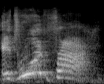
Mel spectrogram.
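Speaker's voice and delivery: put-on shrill, very high yell, shouted upward. Speaker recounts yelling up the stairs over a fry, retelling a yell. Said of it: "I'm yelling up as I go up the stairs".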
